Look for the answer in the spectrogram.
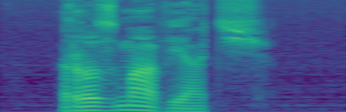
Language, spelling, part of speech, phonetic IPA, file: Polish, rozmawiać, verb, [rɔzˈmavʲjät͡ɕ], Pl-rozmawiać.ogg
